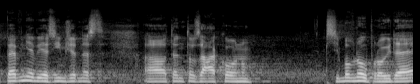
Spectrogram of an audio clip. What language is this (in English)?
Czech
